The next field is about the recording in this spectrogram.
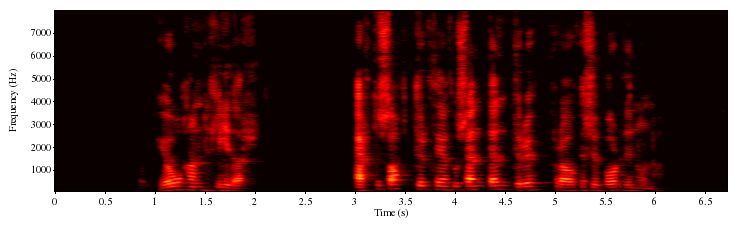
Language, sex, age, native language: Icelandic, male, 20-29, Icelandic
